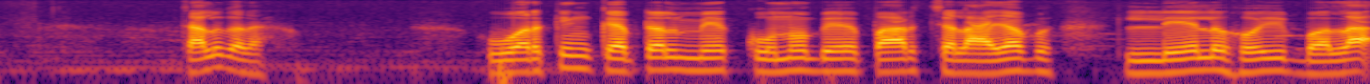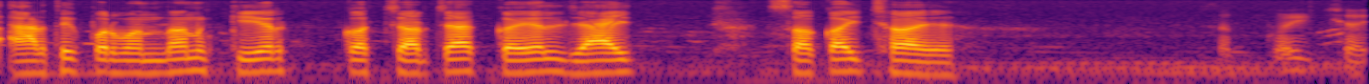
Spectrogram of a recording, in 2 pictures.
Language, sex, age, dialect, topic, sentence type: Maithili, male, 18-24, Bajjika, banking, statement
